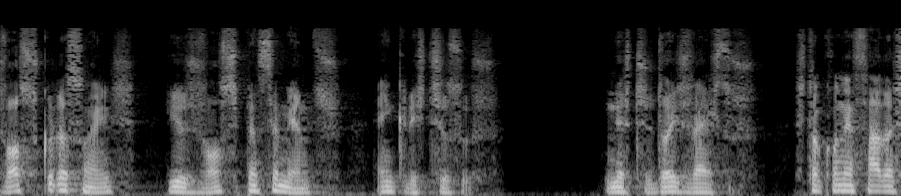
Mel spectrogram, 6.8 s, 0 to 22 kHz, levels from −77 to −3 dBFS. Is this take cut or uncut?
uncut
